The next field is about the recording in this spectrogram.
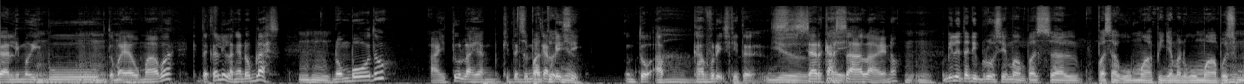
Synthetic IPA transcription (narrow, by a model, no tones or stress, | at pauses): anlimə̃ɾibuunt̪ʊʔbajaɾumapəki̥t̪əkalilaŋanduəblasm̩nɔ̃mbɔt̪̬u | ait̪ulahjaŋkit̪̬əɡsuənpatkaʊbesɲaɪk̚ | unt̪ʊʔakavəɾɪt͡ʃkit̪əjəsaɾəkasalahɛnɔbilat̪adibəɾosamaŋpasalpasalɾumahpiɲd͡ʒamanrumahap̬əsəmu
